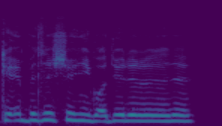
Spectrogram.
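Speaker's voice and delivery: mock fired-up high yell. Retelling telling teammates to get in position: imitating own past passionate yelling. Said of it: "I'm being passionate".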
